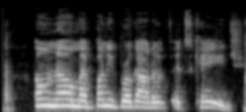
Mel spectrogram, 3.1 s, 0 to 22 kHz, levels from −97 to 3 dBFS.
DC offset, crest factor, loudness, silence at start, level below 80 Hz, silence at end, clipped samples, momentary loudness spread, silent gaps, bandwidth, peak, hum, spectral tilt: under 0.1%; 12 dB; -14 LUFS; 0.05 s; -56 dBFS; 0 s; under 0.1%; 13 LU; none; 9.8 kHz; -2 dBFS; none; -8 dB/octave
